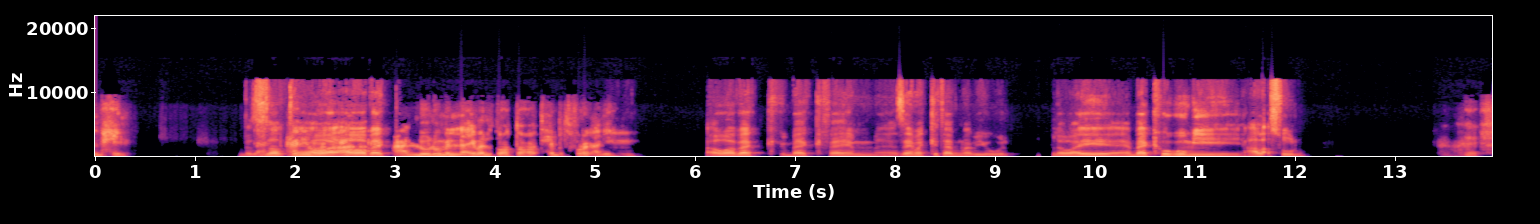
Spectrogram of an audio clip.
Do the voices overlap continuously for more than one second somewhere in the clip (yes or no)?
yes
